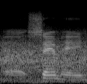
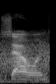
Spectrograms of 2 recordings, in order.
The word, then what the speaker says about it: Samhain: I mean I believe in Samhain or salan some people say however you want to pronounce it that's a the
